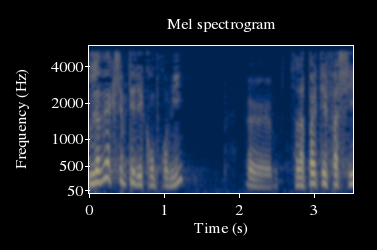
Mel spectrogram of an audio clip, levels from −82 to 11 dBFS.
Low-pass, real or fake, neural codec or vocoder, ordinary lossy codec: 5.4 kHz; real; none; none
